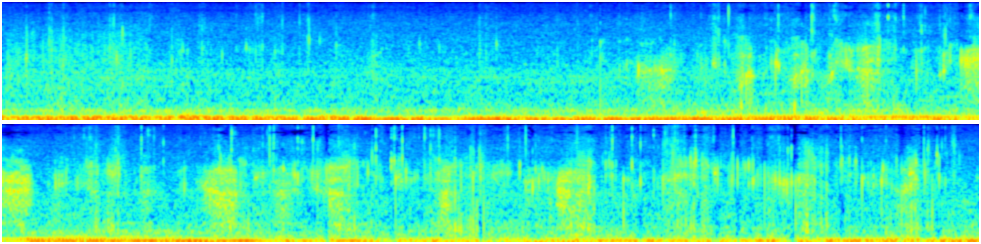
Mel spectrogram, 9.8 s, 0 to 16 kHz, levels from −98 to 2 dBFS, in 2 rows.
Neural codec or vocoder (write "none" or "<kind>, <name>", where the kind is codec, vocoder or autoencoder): none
